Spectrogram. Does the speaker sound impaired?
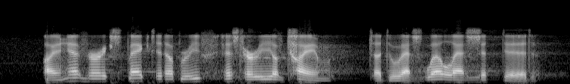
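Yes: ALS, tracheotomy, through a speech-generating device; lost voice due to tracheotomy, robotic American-accented synthesized voice, earlier natural speech deteriorated.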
